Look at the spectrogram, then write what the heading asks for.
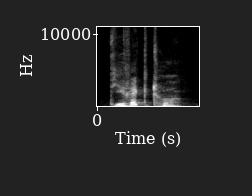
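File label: "direktor", German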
